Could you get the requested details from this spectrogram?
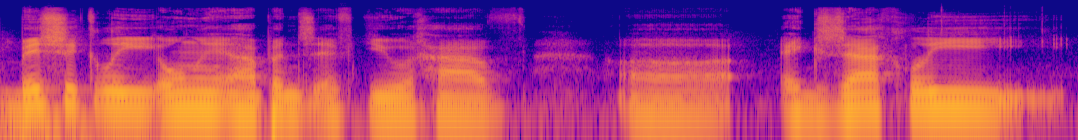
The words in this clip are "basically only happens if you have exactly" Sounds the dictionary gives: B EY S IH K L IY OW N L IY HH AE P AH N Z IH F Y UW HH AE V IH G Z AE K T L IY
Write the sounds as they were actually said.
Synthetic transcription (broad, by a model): B EY S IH K L IY OW N L IY HH AE P AH N Z IH F Y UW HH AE V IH G Z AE K T L IY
